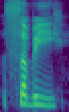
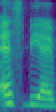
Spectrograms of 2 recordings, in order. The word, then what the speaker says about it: SBI: We never call it sabi, right? Sabai कुछ भी नहीं बोलते उसको, SBI बोलते हैं सिंपल।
